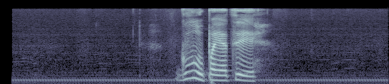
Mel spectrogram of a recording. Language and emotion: Russian, angry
